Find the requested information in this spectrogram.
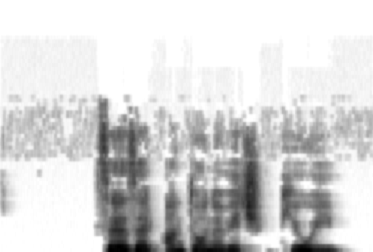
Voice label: "Cui", Pronunciation

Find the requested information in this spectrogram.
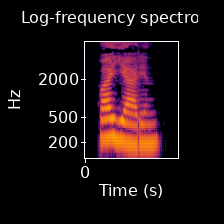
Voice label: Boiar, Pronunciation

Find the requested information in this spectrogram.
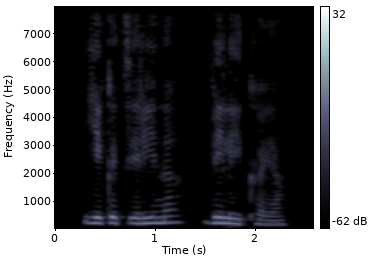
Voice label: "Catherine", Pronunciation

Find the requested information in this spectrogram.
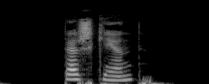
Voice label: "Tashkent", Pronunciation

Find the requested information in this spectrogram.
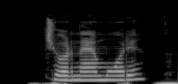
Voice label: "Black", Pronunciation

